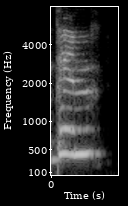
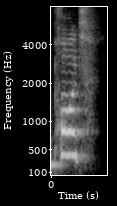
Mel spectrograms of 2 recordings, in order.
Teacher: in pen it is a nasalized uh e and in pot it is not nasalized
